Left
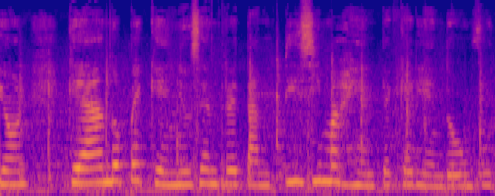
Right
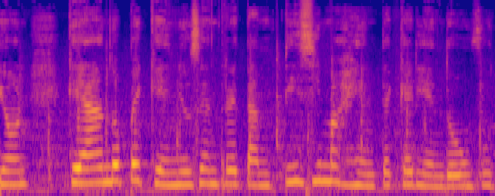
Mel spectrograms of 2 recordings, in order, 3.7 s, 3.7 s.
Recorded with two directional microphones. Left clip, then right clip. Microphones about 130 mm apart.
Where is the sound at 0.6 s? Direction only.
45° right (ahead or behind).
